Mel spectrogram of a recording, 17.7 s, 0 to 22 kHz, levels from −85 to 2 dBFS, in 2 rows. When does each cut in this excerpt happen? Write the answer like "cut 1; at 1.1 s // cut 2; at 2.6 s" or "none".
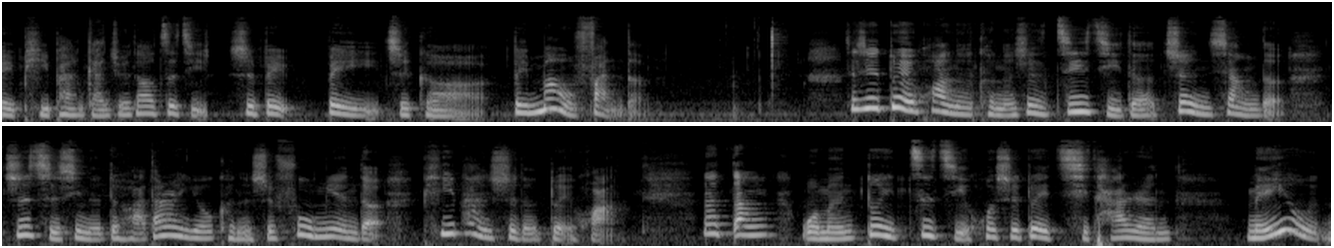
cut 1; at 1.4 s // cut 2; at 5.6 s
